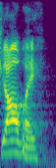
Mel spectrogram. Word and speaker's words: Yahweh: That Jehovah name, that's an anglicized word for a composite of some Hebrew, but the actual name is perhaps pronounced Yahweh.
